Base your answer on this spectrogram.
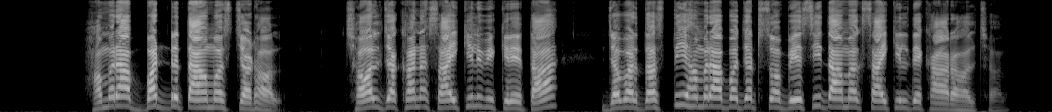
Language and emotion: Maithili, angry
